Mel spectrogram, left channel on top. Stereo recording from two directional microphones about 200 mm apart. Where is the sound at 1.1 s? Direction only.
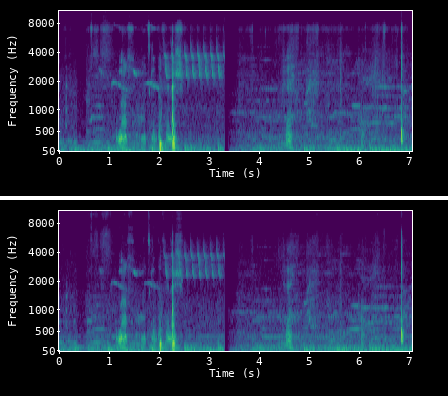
5° right (ahead or behind).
